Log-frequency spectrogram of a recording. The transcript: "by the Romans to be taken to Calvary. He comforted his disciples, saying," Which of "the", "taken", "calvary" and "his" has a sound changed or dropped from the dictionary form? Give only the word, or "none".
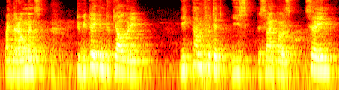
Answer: none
